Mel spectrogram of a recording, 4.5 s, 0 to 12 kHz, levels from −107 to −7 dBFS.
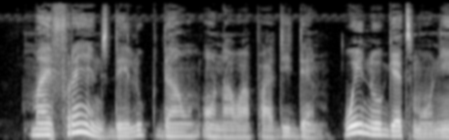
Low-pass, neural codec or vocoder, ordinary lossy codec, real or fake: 10.8 kHz; none; MP3, 64 kbps; real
